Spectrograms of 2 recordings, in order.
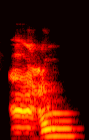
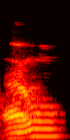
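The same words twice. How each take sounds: First: The middle consonant is a clear throat sound. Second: The middle consonant is weak and barely heard. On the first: The speaker calls it right. "tapi a'u jelas" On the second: The speaker calls it wrong. "seakan-akan seperti ikhtilas ya"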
